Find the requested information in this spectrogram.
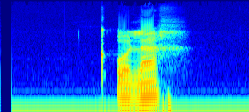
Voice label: kaqchikel; Ball

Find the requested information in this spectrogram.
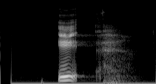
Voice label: "she", Chalchiteko

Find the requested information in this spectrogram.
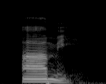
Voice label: "áamì", Apatani

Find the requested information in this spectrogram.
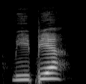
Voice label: "mipya", Apatani

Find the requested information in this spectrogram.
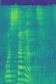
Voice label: "twenty-third day of month", Pingelapese

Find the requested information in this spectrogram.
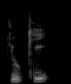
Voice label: "cuuki", Apatani; Household Items

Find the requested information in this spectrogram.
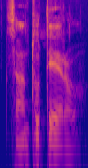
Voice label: "santú tero", Apatani

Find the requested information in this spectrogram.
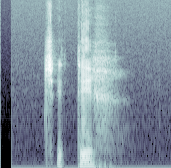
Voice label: poqomchi

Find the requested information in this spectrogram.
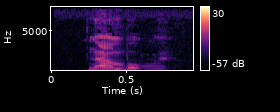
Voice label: "wife", Wamut

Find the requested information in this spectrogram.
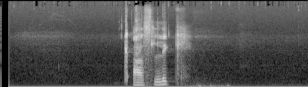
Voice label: vivir, achi

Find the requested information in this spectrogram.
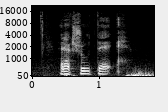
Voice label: San Lucas Quiaviní Zapotec; racxute; feels very sick; se siente muy enferma

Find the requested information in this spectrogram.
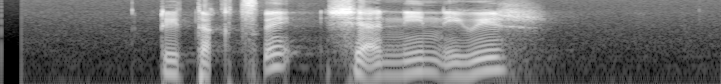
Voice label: kaqchikel; yesterday the dogs were running

